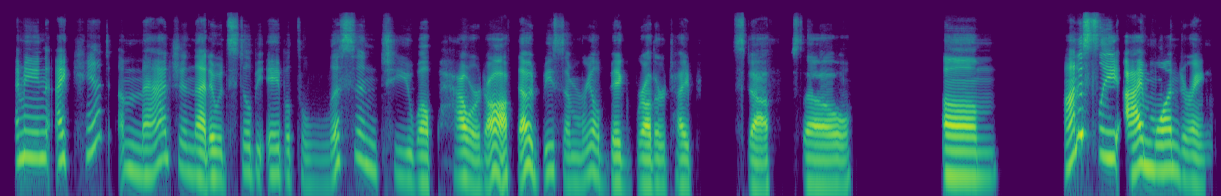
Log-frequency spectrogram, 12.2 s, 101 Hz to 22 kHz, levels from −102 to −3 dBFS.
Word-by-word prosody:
I 270 - -6
mean, 290 0 -2
I 265 +2 +1
can't 370 - -11
imagine 210 +2 -7
that 170 -2 +2
it 170 - +3
would 165 -3 -8
still 195 -1 -10
be 180 -1 -15
able 185 -2 -7
to 155 - -23
listen 210 - -9
to 180 - -20
you 165 -1 -10
while 150 -1 -2
powered 165 -6 -1
off, 175 - +5
that - - +5
would 210 -8 -3
be 195 +2 -9
some 150 -6 -13
real 190 0 -6
big 140 -3 -5
brother 140 -1 +1
type 140 0 -5 0.4
stuff - - -1 0.2
so, 135 -1 0 0.9
um, 170 -1 +6 0.7
honestly, 285 +1 +3
I'm 230 -2 +6
wondering 170 -9 0
175 Hz, 155 wpm, -24 LUFS, 145-215 Hz, 0.9 s, um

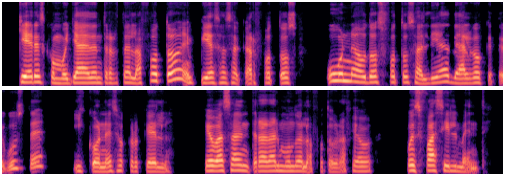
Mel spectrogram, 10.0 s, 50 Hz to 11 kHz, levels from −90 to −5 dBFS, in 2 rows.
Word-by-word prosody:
quieres 220 -1 +7
como 180 -2 -1
ya 195 +2 +5
adentrarte 195 0 -1
a - - -1
la 180 -1 0
foto, 270 - +3
empieza 195 - 0
a - - -8
sacar 185 -1 -4
fotos 195 +1 -4 0.3
una 260 -3 +4
o 215 - +2
dos 215 0 0
fotos 210 -1 -4
al 165 -2 0
día 215 +5 +1
de 190 - -2
algo 185 +2 +1
que - - -11
te - - -7
guste 295 +6 -4 0.3
y 185 - -7
con 165 -1 +1
eso 190 +3 -4
creo 180 -1 -8
que 170 0 +1
el 165 -1 -4 0.3
que 195 - +5
vas 195 +1 +5
a 210 - +4
entrar 185 -2 +1
al 190 - +2
mundo 185 0 -2
de 185 - 0
la - - -4
fotografía, 180 +2 -5 0.3
pues 205 -1 +1
fácilmente. 195 -4 0
195 Hz, 235 wpm, -23 LUFS, 185-210 Hz, 0.3 s, quieres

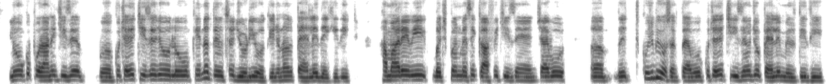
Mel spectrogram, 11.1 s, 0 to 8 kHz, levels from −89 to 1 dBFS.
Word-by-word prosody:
लोगों 165 +2 0
को 190 - -4
पुरानी 155 0 +2
चीज़ें 155 +1 +1
अ, 140 -2 -4
कुछ 165 - -4
ऐसी 165 +2 +3
चीज़ें 170 0 +1
जो 175 -1 +1
लोगों 160 0 +2
के 170 - -4
ना 225 - +2
दिल 160 -1 +1
से 175 - -1
जुड़ी 140 0 +2
होती 135 -3 +1
हैं - - 0
जिन्होंनें 150 +2 -1
पहले 130 +2 +2
देखी 125 -1 -3
थी। 130 0 -3 0.4
हमारे 155 +1 +5
भी 165 0 +4
बचपन 155 +2 0
में 155 - 0
से 170 - -2
काफ़ी 135 +3 +1
चीज़ें 145 -1 -3
हैं 135 -1 -3
चाहे 145 +1 +2
वो 150 +1 +2
अ, - - -3 0.4
ब 140 +1 -1 0.2
कुछ 210 0 -1
भी 235 +2 +3
हो 205 - +4
सकता 140 -2 -1
है 135 - +1
वो। 145 +2 0
कुछ 155 +3 -7
ऐसी 160 +2 +4
चीज़ें 150 +1 +2
हैं 165 - -1
जो 170 0 -1
पहले 145 +1 +2
मिलती 130 +2 -1
थी। 130 0 -1
150 Hz, 255 wpm, -23 LUFS, 135-160 Hz, 0.4 s, हमारे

